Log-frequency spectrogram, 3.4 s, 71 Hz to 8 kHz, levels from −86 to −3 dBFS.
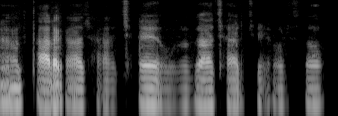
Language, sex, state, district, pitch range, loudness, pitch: Maithili, male, Bihar, Saharsa, 105-110 Hz, -33 LUFS, 110 Hz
